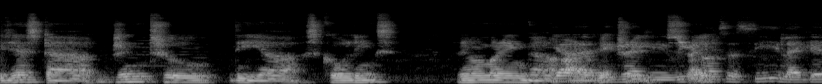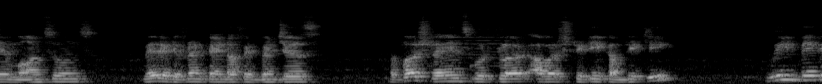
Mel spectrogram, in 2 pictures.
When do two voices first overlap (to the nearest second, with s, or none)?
5 s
